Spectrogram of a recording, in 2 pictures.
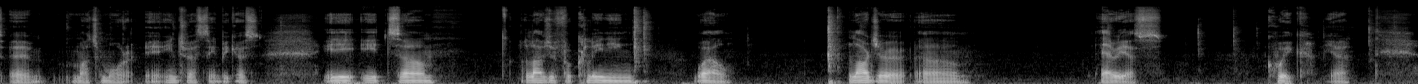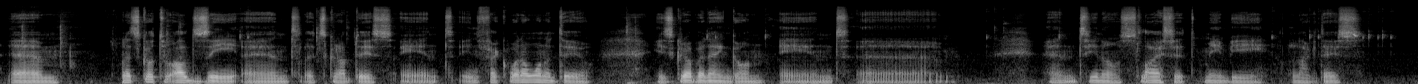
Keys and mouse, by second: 1.0 shift+click, 1.5 middle click, 2.7 Tab, 3.7 alt+click, 6.3 ctrl+KP_Add, 8.2 ctrl+l, 10.9 p, 11.8 Tab, 13.1 `, 13.7 shift+click, 14.4 /, 14.7 /, 15.7 alt+z, 17.4 shift+click, 20.3 d, 21.8-24.0 drag, 24.7-26.9 drag, 28.0 click.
